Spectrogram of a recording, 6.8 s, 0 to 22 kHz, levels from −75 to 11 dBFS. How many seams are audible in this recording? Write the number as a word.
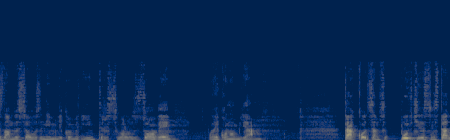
three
